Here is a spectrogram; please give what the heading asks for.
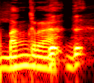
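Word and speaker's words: bhangra: Hell yeah, the The Bangra.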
